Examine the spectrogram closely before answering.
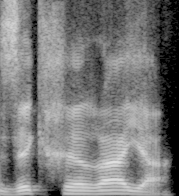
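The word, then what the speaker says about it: זכריה: This is Zain, this is Kuf, this is Resh, this is Yud, this is Hey. The right pronunciation, Zechariah. Zechariah in Hebrew means God remembers.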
